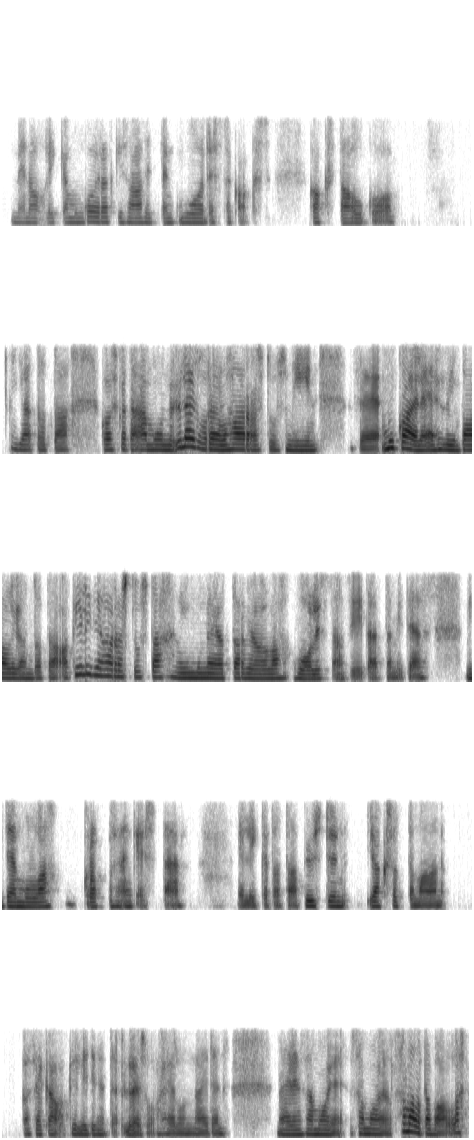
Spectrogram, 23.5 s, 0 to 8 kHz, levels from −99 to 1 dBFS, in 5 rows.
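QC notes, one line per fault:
Throughout, G.729 codec: the whole clip carries that gritty, slightly synthetic edge, which fits G.729A at 8 kbit/s. Each 10 ms frame is rebuilt from a vocal-tract filter, a pitch predictor and a handful of pulses rather than the real waveform, so the speech stays clear but sounds rough and synthetic. The codec also removes everything above 4 kHz, so the top end is gone.
0.08–2.29 s and 4.76–6.87 s, automatic gain rising: twice the level creeps up over roughly two seconds, by about 10 dB the first time and about 7 dB the second. The AGC decided the input was too quiet and raised its gain slowly rather than in one jump. Because it scales the whole signal, the speech and the background noise swell up together.
0.34–0.49 s and 19.34–19.45 s, VoIP packet loss concealed by the speech codec: the first gap covers 90 ms of missing audio, which fits three lost packets. 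The second covers 60 ms, which fits two. In both places the decoder repeats its last pitch and filter and lowers the level frame by frame, so the sound smears into a fading buzzy tone or coloured noise. Each frame builds on the previous one, so the speech stays thin for a moment after the packets come back.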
